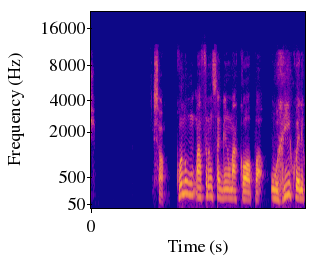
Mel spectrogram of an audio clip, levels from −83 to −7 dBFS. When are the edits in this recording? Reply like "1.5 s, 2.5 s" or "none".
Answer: 1.6 s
